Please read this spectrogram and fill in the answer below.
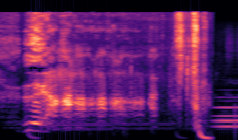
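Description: A man's drawn-out yell, lasting about a second, followed by a sharp click near the end.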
